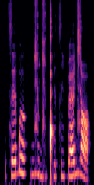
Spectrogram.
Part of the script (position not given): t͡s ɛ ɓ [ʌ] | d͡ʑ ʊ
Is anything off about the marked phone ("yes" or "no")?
no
